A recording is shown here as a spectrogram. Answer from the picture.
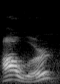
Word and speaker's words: hour: Dash আওয়ার, I spent, এই যে আওয়ার, এইচ এর উচ্চারণটা যেহেতু সাইলেন্ট হয়ে ও এর উচ্চারণ হয়ে যাচ্ছে, তাহলে এখানে আর হাওয়ার বলার সুযোগ নেই, এখানে তোমাকে বলতে হবে আওয়ার। আর যেহেতু আওয়ারের আ এটা ভাওয়েল সাউন্ড, তাহলে এটাকে বলতে হবে অ্যান আওয়ার।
